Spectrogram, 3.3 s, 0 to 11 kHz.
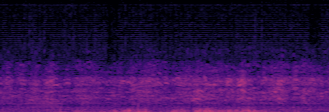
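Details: Geese on an Estonian crane camera, 27 September 2017: a thick wall of honks from many birds calling at once, with low rumbling bursts in the background.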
